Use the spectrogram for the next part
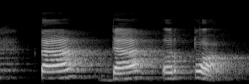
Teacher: جس طرح زبان کے سرے سے جو ہے دانتوں کے سرے سے زبان لگے تو ثا ذا ظا ادا ہوتے ہیں، اسی طرح انہی دانتوں کی جڑوں سے جب زبان لگے گی تو تا دا اور طا۔ زبان جب سامنے والے دانتوں کی جڑوں کے ساتھ لگے گی تو تا دا اور طا ادا ہوتے ہیں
